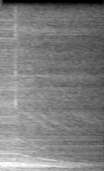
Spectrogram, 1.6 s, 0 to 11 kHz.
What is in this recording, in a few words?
Vacuum Off; 1997 MMX LAN PACK (win 95); Army Men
